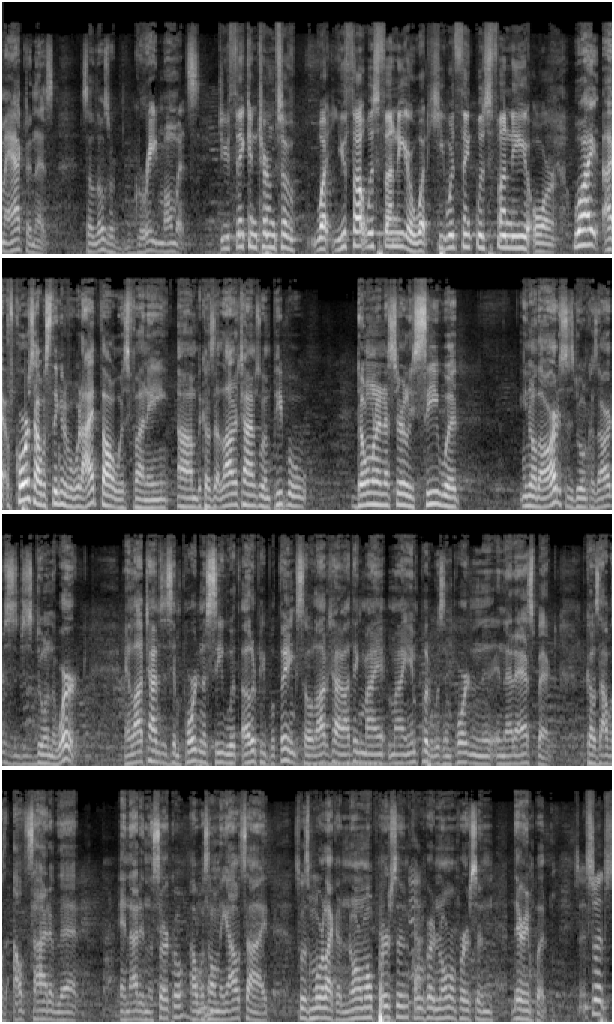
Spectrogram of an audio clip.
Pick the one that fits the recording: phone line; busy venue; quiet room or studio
busy venue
